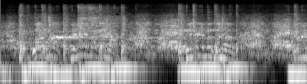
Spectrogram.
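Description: Loud live music over a PA with a heavy bass line, a performer shouting into a microphone and a crowd yelling along. The bass cuts out briefly twice, just past the middle and near the end.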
